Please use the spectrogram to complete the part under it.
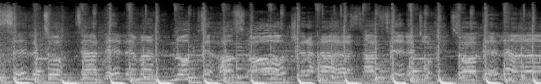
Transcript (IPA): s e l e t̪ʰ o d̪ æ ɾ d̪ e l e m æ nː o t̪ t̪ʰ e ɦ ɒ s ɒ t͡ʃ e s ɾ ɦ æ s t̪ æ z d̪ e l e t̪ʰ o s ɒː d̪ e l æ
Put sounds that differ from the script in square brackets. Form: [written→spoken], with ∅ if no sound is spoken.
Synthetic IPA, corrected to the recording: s e l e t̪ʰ o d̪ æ ɾ d̪ e l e m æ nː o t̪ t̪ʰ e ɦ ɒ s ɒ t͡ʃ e [s→∅] ɾ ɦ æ s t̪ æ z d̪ e l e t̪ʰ o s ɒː d̪ e l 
